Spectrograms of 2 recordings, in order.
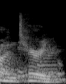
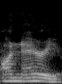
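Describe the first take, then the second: First: The T sound in the middle is pronounced. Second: The T sound in the middle is dropped.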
